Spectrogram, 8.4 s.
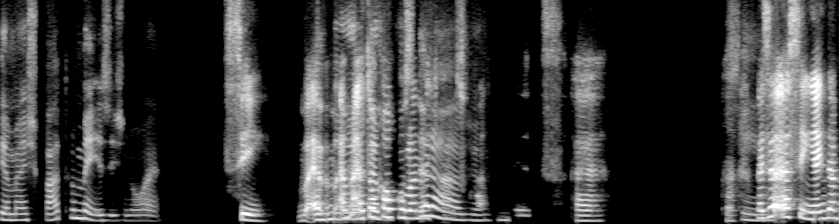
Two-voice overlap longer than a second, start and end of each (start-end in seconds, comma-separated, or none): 3.1-4.9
